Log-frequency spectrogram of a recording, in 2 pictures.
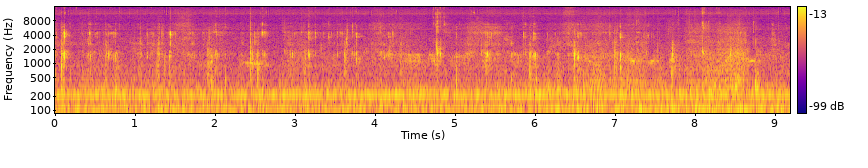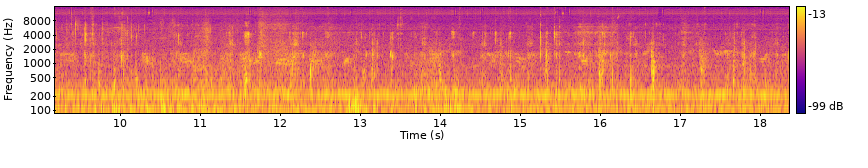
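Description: A person biting into and chewing a chicken burrito: many small, soft, wet mouth clicks and smacks, over a faint steady low hum.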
